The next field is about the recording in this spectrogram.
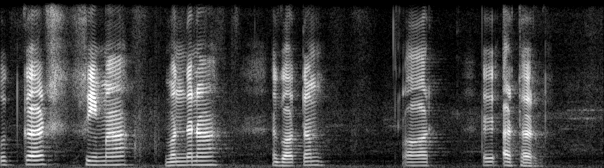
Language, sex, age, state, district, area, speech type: Sindhi, female, 60+, Delhi, South Delhi, urban, spontaneous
